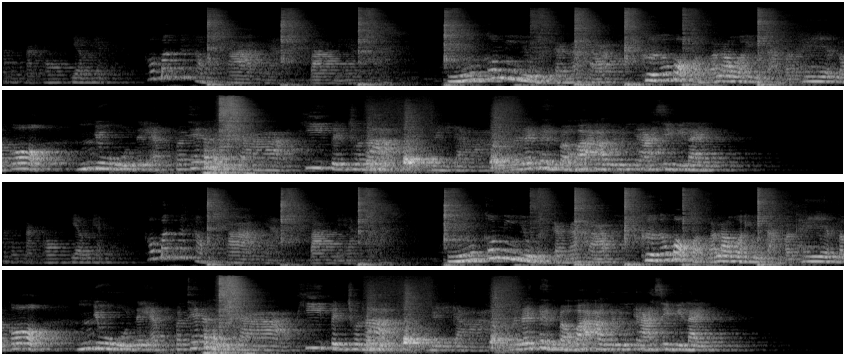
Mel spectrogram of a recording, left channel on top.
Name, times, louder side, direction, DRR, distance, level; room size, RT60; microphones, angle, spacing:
voice 1, 0.2-1.0 1.4-2.8 3.1-3.8 9.2-9.4 12.0-12.3 14.2-14.3 14.7-15.1, right 1 dB, 30° right, -2 dB, 1.2 m, -33 dB
sound 1, 2.0-2.3 2.8-3.0 3.5-3.9 4.4-4.7 5.1-7.1 7.5-8.0 10.0-10.9 12.0-12.7 13.3-13.6, equal, 10° right, 1.1 m, -27 dB
voice 2, 4.4-9.0 9.3-15.5, right 2 dB, 60° right, -1 dB, 1.1 m, -26 dB
9.7 x 4.4 x 3.6 m, 1.1 s
head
